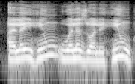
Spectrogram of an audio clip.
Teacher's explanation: ہمارا میم کا جو مخرج ہے کہ دونوں ہونٹوں کی خشکی سے ملا کر میم ادا ہوتا ہے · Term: میم ساکن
